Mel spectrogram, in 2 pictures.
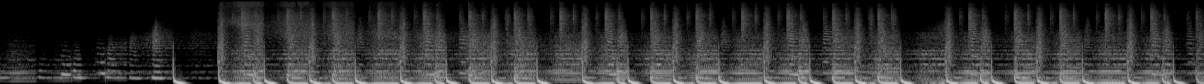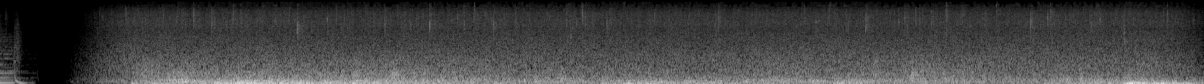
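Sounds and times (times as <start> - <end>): heavy rain falling: 2.2 - 11.6, 12.9 - 24.0
thunder rumbling: 13.4 - 17.2, 22.8 - 24.0.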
